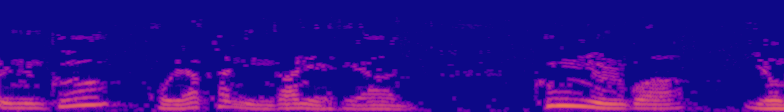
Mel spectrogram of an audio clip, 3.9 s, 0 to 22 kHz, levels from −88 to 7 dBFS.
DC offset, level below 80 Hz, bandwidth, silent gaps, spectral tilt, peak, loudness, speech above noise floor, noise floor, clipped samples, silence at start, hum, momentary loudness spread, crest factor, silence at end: under 0.1%; -70 dBFS; 10.5 kHz; none; -8.5 dB/octave; -22 dBFS; -38 LUFS; 28 dB; -64 dBFS; under 0.1%; 0 s; none; 12 LU; 14 dB; 0 s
